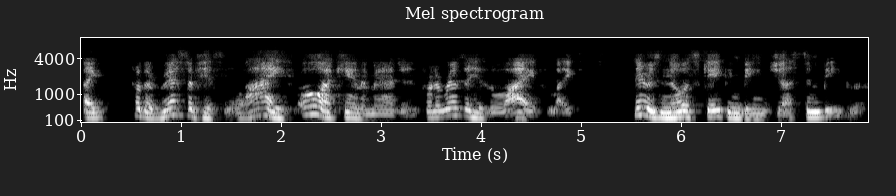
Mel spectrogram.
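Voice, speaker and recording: A man's voice: a little high, expressive, moderate pace, breathy edge, muffled recording. A man talking casually to camera in an opinion vlog, rambling and thinking aloud with lots of fillers. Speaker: vlogger.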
